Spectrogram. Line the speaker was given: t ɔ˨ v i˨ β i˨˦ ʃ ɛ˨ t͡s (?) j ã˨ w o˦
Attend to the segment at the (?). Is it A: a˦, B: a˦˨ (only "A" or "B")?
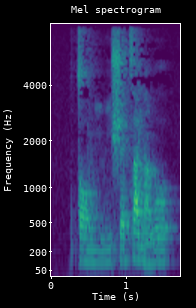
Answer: A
